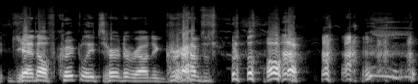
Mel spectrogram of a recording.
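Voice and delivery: slow, laughing through the line; laughing dramatic read. Acted. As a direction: struggle to read it without laughing. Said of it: "Wow. He, Gandalf, you exceeded expectations".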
